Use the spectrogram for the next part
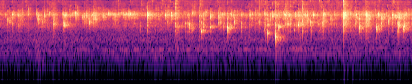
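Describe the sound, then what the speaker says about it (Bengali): Chicken egg cutlet frying in a pan over a medium gas flame, a steady crackling sizzle with scattered pops and spits, close and moderately loud, with no talking. "আমাদের কাটলেটটা ভাজা হচ্ছে"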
